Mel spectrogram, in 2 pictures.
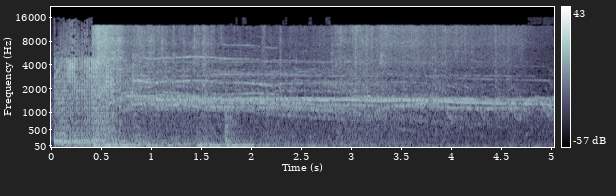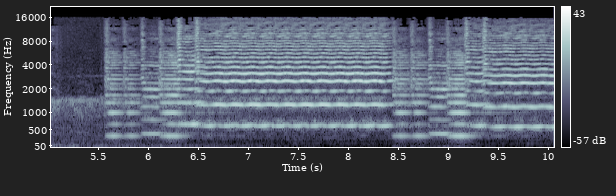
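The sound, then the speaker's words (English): A loud methane explosion, ignited by sparks from a boat crash, bursts at the start and rumbles away for several seconds, then wailing siren-like electronic tones take over and hold steady to the end. No one speaks. “And suddenly, the smelliest explosion in the history of explosions erupts.”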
